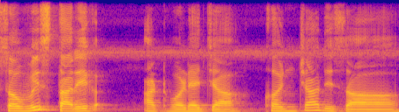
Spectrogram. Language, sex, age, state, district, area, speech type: Goan Konkani, male, 18-30, Goa, Canacona, rural, read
